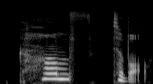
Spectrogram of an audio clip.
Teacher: The stress is on the first part, comfortable. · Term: stressed syllable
